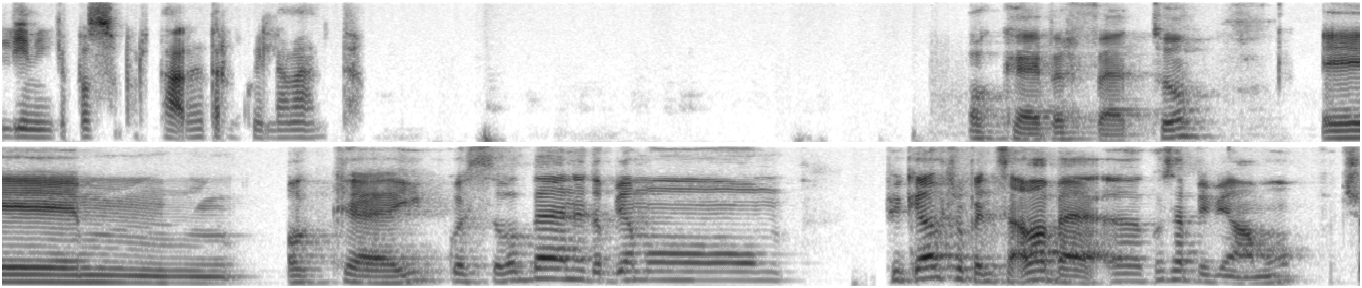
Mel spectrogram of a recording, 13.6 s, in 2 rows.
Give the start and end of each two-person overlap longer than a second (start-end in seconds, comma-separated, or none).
none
